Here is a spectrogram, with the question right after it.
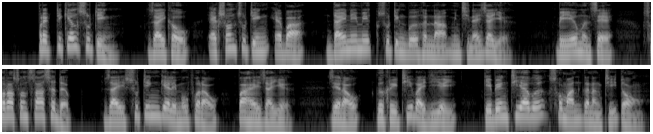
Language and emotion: Bodo, neutral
